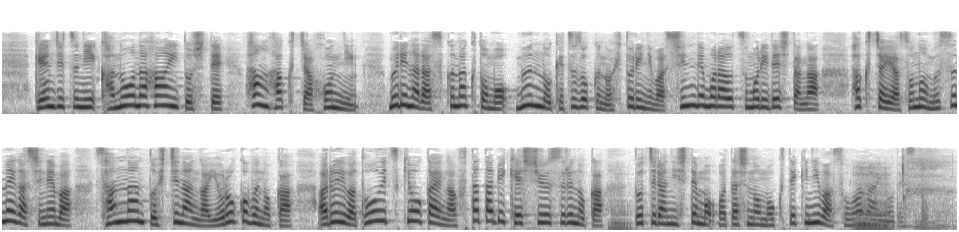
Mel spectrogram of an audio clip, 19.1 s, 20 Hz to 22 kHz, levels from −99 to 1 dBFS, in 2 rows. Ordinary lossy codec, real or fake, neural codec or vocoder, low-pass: AAC, 48 kbps; real; none; 7.2 kHz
